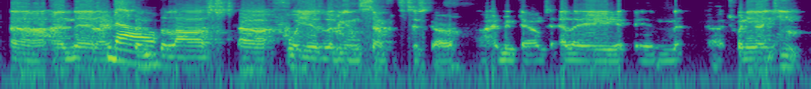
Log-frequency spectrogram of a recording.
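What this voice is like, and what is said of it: London English accent. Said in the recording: “originally from London, England, as you can tell probably from the accent.”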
